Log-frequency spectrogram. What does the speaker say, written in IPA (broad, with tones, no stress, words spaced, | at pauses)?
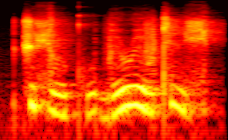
t͡ʃʏ˦˨çɹʏ˩˧kʷʰə˩˧˩ be˩˧ɹe˦˨vcʰi˦˨ç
